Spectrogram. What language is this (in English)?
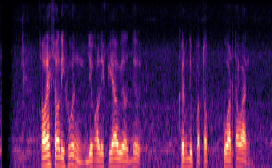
Sundanese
